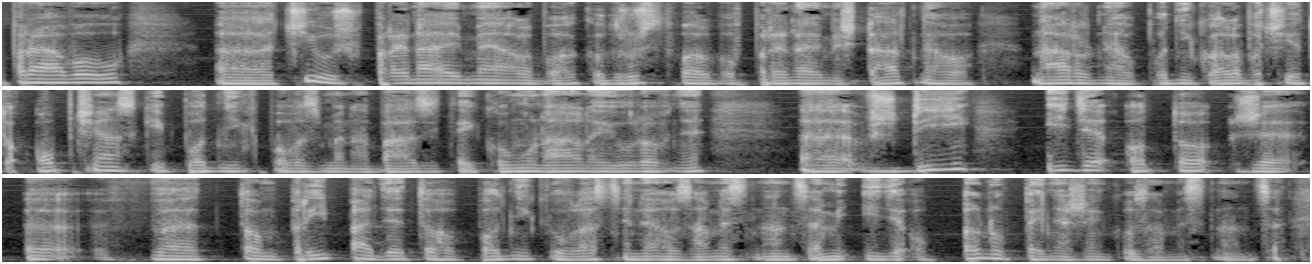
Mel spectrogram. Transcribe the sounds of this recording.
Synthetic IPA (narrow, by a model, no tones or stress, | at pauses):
spɾaːʋɔʊ | t͡ʃiuʃfpɾɛnaːjmɛalɛbɔakɔd̪ɾuʃst̪ʋɔalɛbɔfpɾɛnaːjmɛʃt̪aːt̪nɛɦɔ | naːɾɔd̪nɛɦɔpɔd̪ɲikualɛbɔt͡ʃijɛt̪ɔʔɔpt͡ʃɪanskiːpɔd̪ɲikpɔ̰ʋɛd͡zmɛnabaːzit̪ɛ̰jkɔmunaːlnɛjuːɾɔʊɲɛ | vʒd̪i | iɟɛʔɔt̪ɔʒɛ | t̪ɔmpɾiːpaɟɛt̪ɔɦɔpɔd̪ɲikuʋlasɲɛnɛːɦɔzamɛst̪nant͡samiʔiɟɛʔɔpl̩nupɛɲaʒɛŋkuzamɛst̪na̰nt͡sa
